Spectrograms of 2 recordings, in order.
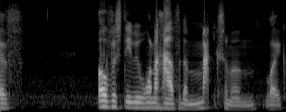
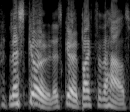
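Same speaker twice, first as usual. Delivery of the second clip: loud, raised, hurried call; rally everyone homeward; urgent rallying; 6 semitones higher, 9 dB louder than usual. Real, not acted. Player hurrying back to the house, loud urgent rallying.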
